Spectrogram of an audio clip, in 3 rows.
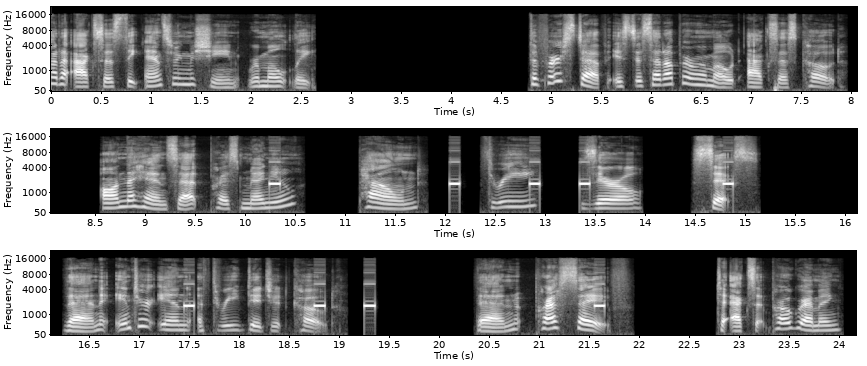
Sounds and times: Speech: 0.0 - 2.7, 4.8 - 8.0, 8.6 - 10.6, 11.2 - 11.8, 12.4 - 15.2, 16.3 - 19.0, 20.4 - 22.0, 22.8 - 24.1.

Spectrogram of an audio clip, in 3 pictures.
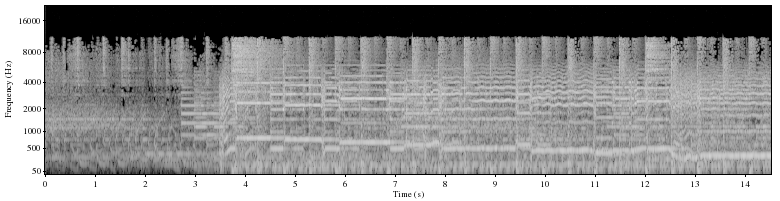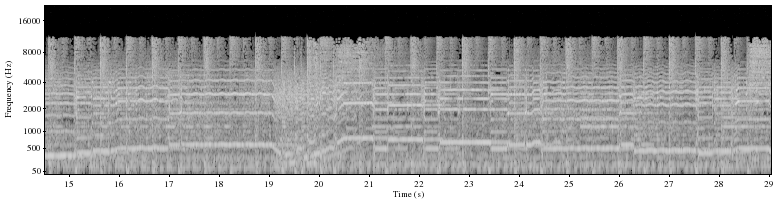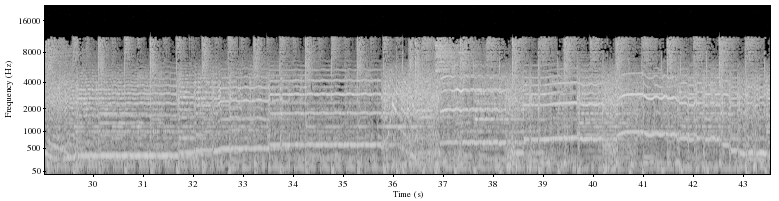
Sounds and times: Guitar: 0.0 - 43.5.

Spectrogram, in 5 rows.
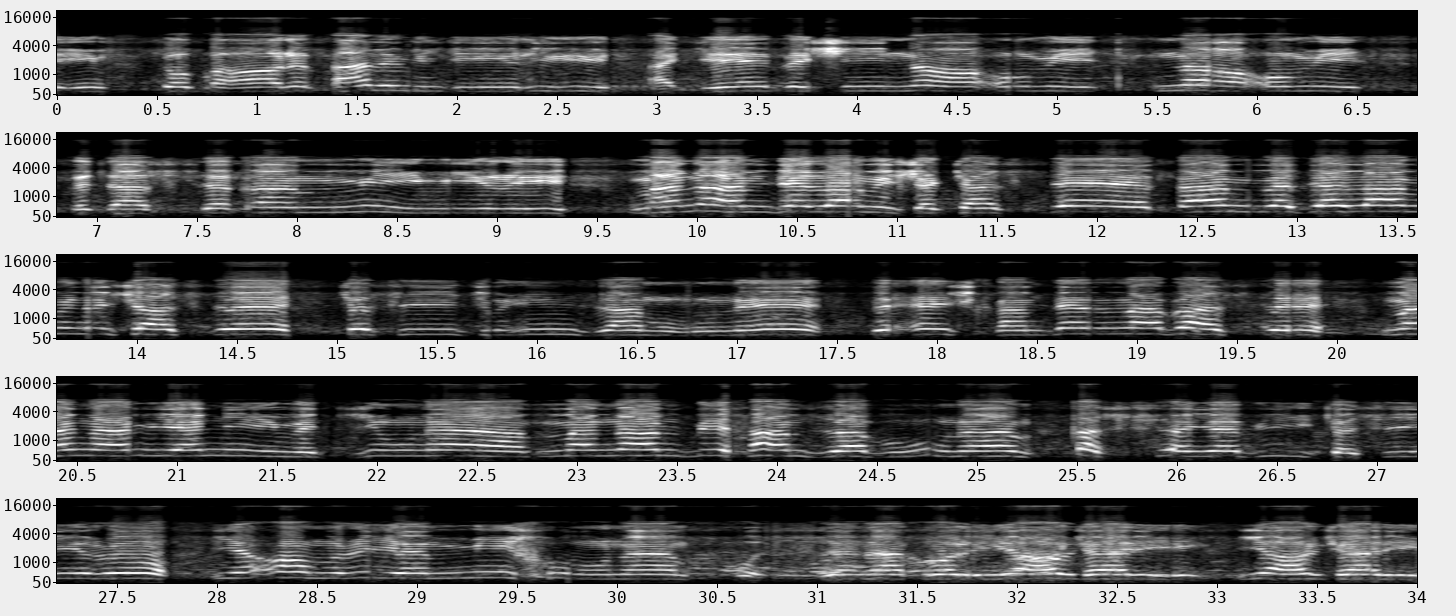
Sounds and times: Speech: 0.0 - 34.0.

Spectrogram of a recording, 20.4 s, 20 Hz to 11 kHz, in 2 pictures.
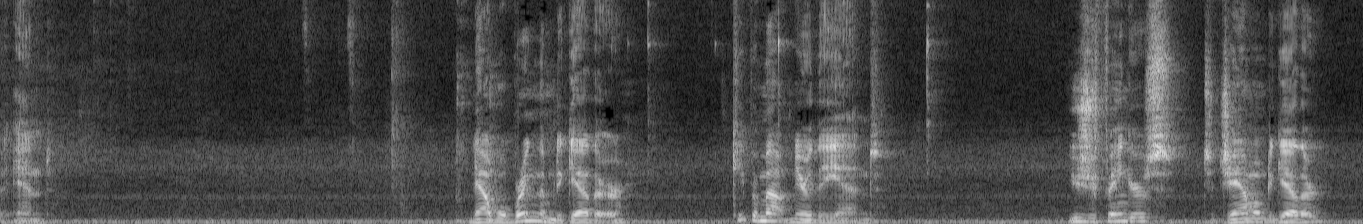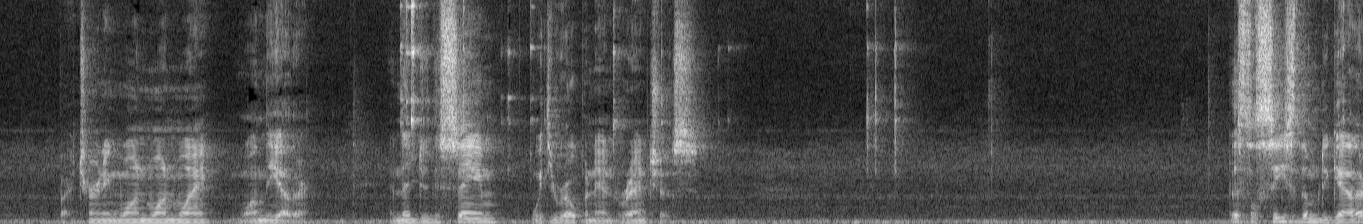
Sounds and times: Speech: 0.0 - 0.5, 3.5 - 4.8, 5.5 - 6.7, 8.0 - 10.0, 10.6 - 12.6, 13.2 - 15.6, 19.4 - 20.4.

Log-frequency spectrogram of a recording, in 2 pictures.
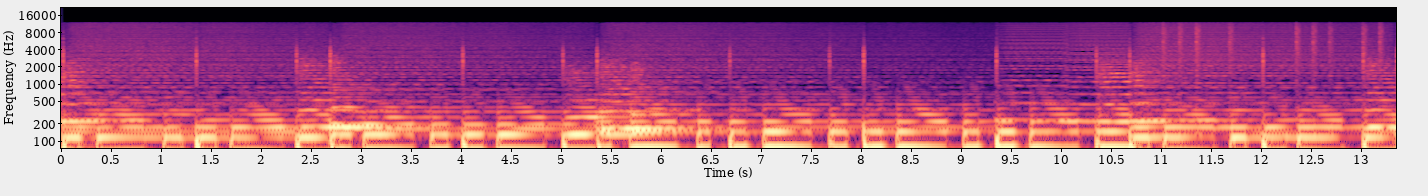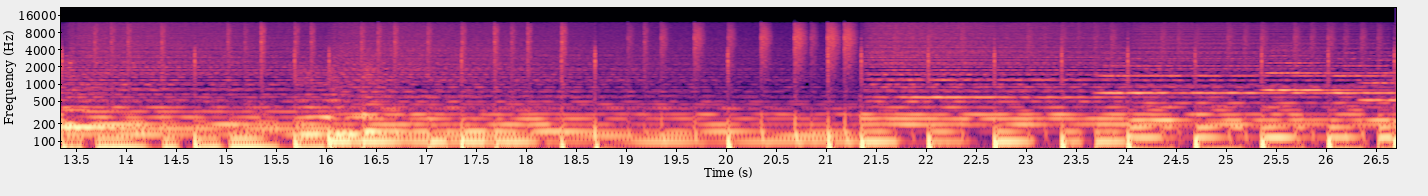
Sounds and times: Music: 0.0 - 26.7.

